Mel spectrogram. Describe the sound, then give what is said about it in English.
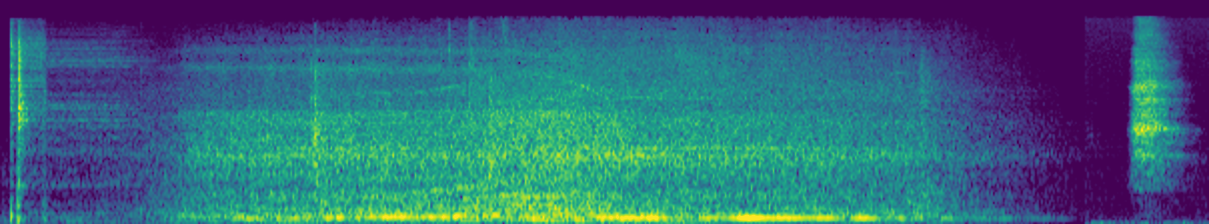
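A bus engine rumbles and revs with shifting low pitch as the bus drives away, swelling to a steady roar before fading out; a short breathy gasp follows at the very end. “Please exit the bus.”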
